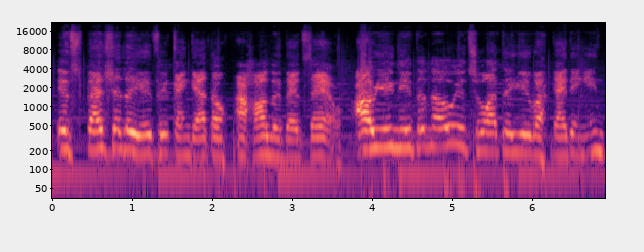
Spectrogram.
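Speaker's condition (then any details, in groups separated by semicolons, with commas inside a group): Cerebral palsy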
